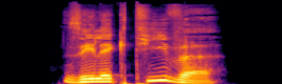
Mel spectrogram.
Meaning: inflection of selektiv: 1. strong/mixed nominative/accusative feminine singular 2. strong nominative/accusative plural 3. weak nominative all-gender singular
- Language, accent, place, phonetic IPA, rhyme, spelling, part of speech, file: German, Germany, Berlin, [zelɛkˈtiːvə], -iːvə, selektive, adjective, De-selektive.ogg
